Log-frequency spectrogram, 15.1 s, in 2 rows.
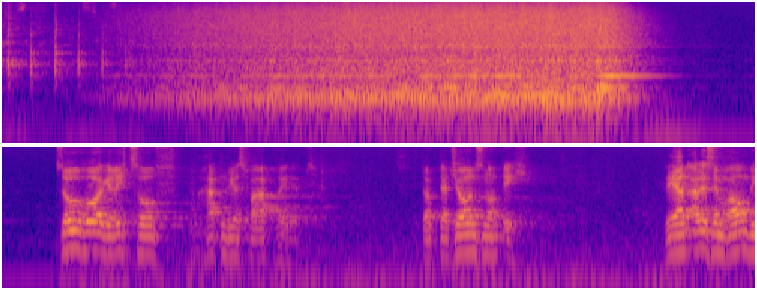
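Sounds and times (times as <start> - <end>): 
rapid drumroll of knocking: 0.0 - 6.7
speech: 8.1 - 10.8, 11.7 - 12.9, 14.2 - 15.0.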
